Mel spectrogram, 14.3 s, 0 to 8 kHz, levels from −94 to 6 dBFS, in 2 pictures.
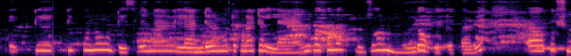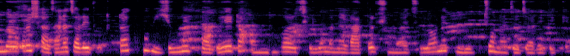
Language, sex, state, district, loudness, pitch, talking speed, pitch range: Bengali, female, West Bengal, Jhargram, -22 LUFS, 260 Hz, 165 wpm, 215-295 Hz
